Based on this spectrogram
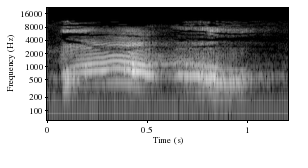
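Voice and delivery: high, startled yelp; hollered whoa. Retold or imitated. Preacher re-enacting being sucked out of the room, high holler. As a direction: cry out high as if yanked upward. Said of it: "I mean, I literally hollered".

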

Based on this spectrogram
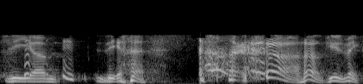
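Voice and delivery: ordinary talk

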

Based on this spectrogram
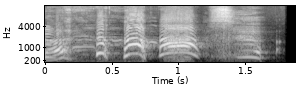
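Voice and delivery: high, loud burst of laughter. Real, not acted.

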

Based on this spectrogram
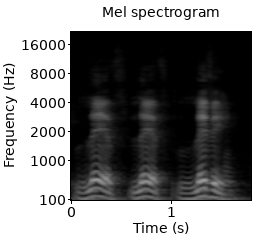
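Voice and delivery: "live" said slowly with a short e-like vowel; teacher drilling "live, living"; e sound in live. Shown as a demonstration. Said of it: "ali mesmo som de E".

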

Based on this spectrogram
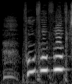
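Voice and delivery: high-pitched whoop noises; playful scooting sound effect; imitated whoops. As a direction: whoop like you're zipping past. Imitating hurried scoot through space.

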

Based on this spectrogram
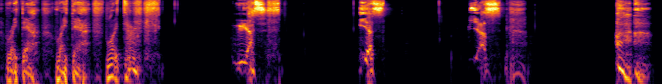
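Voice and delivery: loud, breathless climax moans; ecstatic lover. Acted. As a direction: urge them on at full pitch. Climax of acted scene.

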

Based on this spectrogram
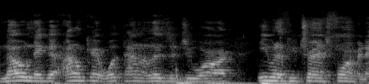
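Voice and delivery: usual speaking voice

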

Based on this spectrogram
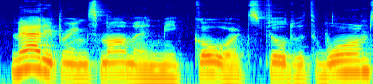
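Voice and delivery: usual speaking voice

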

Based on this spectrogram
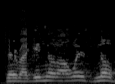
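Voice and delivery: rising preacher's call; preaching. Acted. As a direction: ask the church with full force. Preacher calling to congregation.

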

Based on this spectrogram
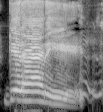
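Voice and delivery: high, loud, drawn-out New York holler; stretched mock New York yell; mock New York accent. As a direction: bellow it like a hammed-up New Yorker. Acting out the New York video.

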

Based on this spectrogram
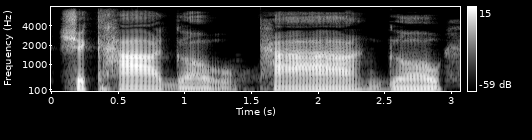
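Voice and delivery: long drawn-out vowel in "Chicago"; "Chicago" with elongated, held vowels. Shown as a demonstration. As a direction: stretch the "ca" of "Chicago" very slowly. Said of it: "you could hear what I just said".

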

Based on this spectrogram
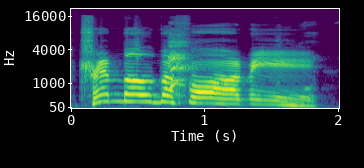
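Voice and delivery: high, grandiose tiny demon voice; Gaknar. Acted. Tiny fear demon announces himself to the gang, hammed-up menace. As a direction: proclaim each title slowly, drawing out the last words. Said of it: "Kara, do the honors".

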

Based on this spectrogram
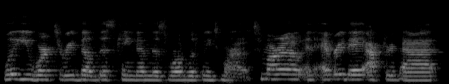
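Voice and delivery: soft, quiet reading of the last lines; hushed audiobook-style read; story narration. A narrator's reading. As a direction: read the ending tenderly. Reading the final passage aloud.

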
